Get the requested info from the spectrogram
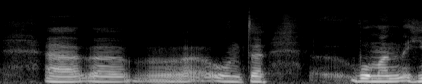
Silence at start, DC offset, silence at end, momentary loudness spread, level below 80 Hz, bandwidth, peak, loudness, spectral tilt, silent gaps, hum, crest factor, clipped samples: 0.45 s; under 0.1%; 0 s; 15 LU; -50 dBFS; 9.4 kHz; -4 dBFS; -21 LUFS; -9 dB/octave; none; none; 18 dB; under 0.1%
